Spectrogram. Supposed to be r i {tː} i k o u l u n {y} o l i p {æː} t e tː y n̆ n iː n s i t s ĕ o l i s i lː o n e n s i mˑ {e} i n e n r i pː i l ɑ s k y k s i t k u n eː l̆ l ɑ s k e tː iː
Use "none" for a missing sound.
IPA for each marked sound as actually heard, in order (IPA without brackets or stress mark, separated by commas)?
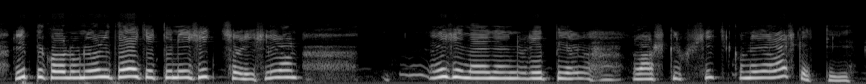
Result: pː, y, æː, æ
